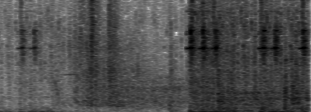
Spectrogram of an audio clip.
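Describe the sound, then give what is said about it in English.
Gunfire exchanged with insurgents firing from a ridgeline makes a dense, rattling wash of rapid shots and booms that grows sharply louder partway through and stays heavy to the end. “Insurgents fire from a ridgeline. Okur, Chutsky, and Burton trade fire with the enemy.”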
